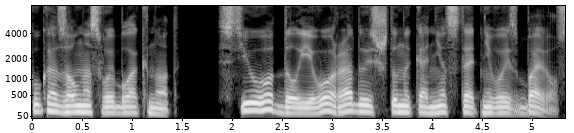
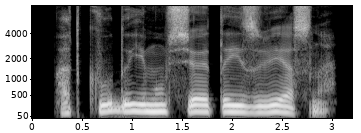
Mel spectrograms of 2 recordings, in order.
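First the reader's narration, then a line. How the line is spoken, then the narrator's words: Muttering. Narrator (Russian): пробормотал Стью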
